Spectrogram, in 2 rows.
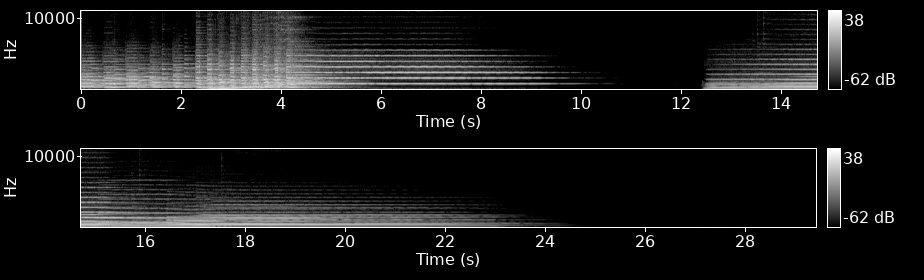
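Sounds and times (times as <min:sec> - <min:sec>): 
romantic woodwind music: 0:00.0 - 0:09.6, 0:12.5 - 0:23.5.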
